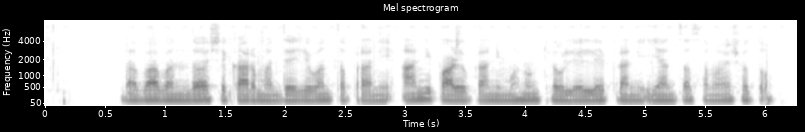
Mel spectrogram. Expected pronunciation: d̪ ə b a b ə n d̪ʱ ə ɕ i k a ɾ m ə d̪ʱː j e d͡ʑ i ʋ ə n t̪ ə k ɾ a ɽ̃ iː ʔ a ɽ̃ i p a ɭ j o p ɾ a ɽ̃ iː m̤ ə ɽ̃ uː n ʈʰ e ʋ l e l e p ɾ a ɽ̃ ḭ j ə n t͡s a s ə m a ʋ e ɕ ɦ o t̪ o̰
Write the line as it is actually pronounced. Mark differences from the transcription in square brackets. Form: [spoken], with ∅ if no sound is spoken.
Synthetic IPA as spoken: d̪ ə b a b ə n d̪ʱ ə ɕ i k a ɾ m ə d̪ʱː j e d͡ʑ i ʋ ə n t̪ ə [p] ɾ a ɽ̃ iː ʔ a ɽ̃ i p a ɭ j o p ɾ a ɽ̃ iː m̤ ə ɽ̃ uː n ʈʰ e ʋ l e l e p ɾ a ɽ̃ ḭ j [a] n t͡s a s ə m a ʋ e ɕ ɦ o t̪ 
